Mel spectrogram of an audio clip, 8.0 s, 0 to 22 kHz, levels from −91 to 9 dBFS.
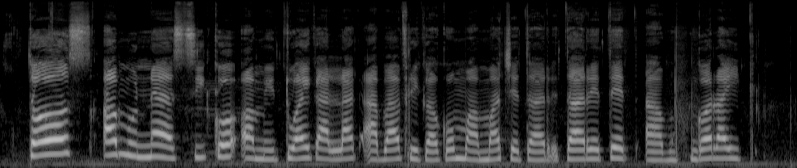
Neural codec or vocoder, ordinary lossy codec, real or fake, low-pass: none; none; real; none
